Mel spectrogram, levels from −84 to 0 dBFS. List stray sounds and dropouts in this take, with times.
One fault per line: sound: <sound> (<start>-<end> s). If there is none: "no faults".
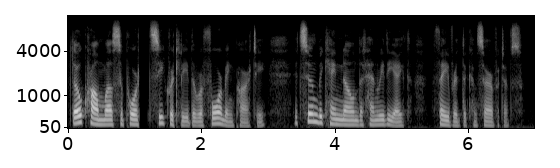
sound: dropout (1.1-1.2 s)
